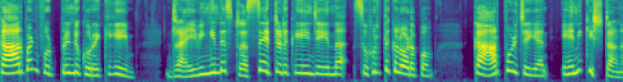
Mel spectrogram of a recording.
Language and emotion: Malayalam, happy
